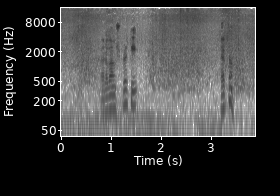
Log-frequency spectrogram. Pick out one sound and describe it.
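Water splashes as a figure swims.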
